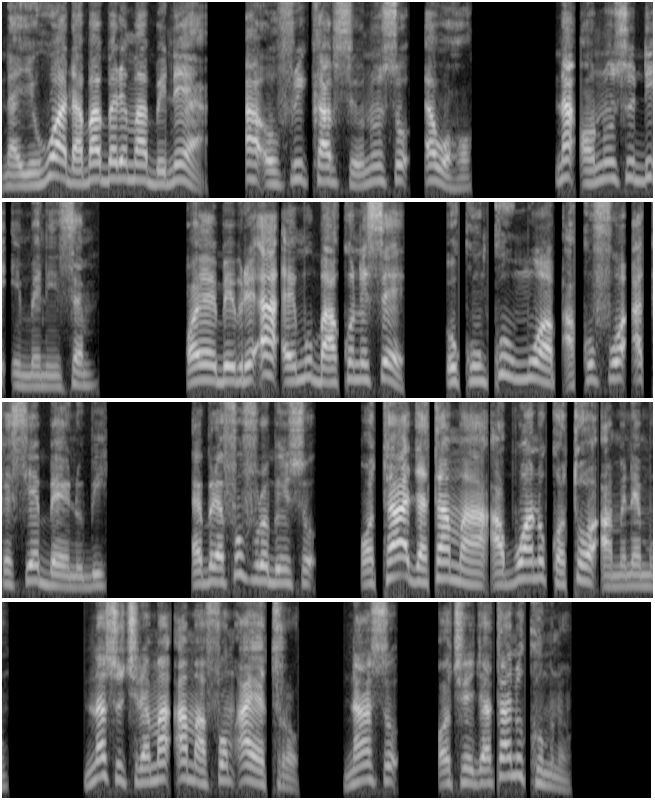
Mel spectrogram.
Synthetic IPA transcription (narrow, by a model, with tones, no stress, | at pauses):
nã˨jɛ˨ɦu˦a˨da˨ba˦bɛ˦ɾɪ˦mã˦be˨nẽ˦a̰˨ | a˨ʔɔ˨fi˦ɾi˦kʰa˦bsɪ˨nʊ̃˦n̩˦sʊ˦ɛ˦wɔ˨ɦɔ˦ | nã˨ʔɔ˨nʊ̃˦n̩˦sʊ˦dɪ˦m̩˨mæ̃˨nĩ˨nsɛ̃˦m | ɔ˨jɛ˨be˨bi˨ɾe˨ʔa˦ʔæ˨˦mũ˦baː˨kʊ̃˦nʊ̃˦sɛ˦ | ɔ˨kũ˨ŋkũ˦mmu˦a˨b̚a̰˨kʊ˦fʊ˦ɔ˦ʔa˨kʰɛ˨sɪ˦ɛ˦bɛː˨nʊ̃˨bi˦ | ɛ˨bɾɛ˨fʊ˦fʊ˨ɾɔ˨bi˨n̩˦sʊ˦ | ɔ˨tʰaː˦˨d͡ʑa˨tã˦mãː˨ʔa̰˨bʊ˦a˦nʊ̃˦kʰɔ˨tɔ˦ɔ˨ʔa˨mɪ̃˨nɛ̃˨˦mũ˦ | nã˦sʊ˨t͡ɕʰɪ˨ɾɛ˨mã˦ʔa˦mã˨fɔ̃˦mʔa˦jɛ˨tʰʊ˨ɾɔ̰˨ | nã˦n˦sʊ˦ | ɔ˨t͡ɕʰɪ˨ɾɪ˨d͡ʑa˨tʰã˦nʊ̃˦kʰũ˨mnʊ̰̃˨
